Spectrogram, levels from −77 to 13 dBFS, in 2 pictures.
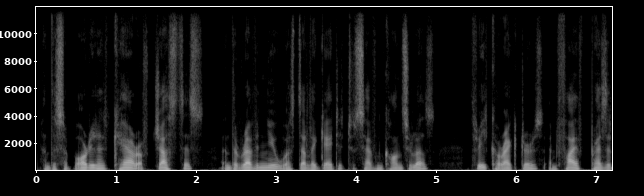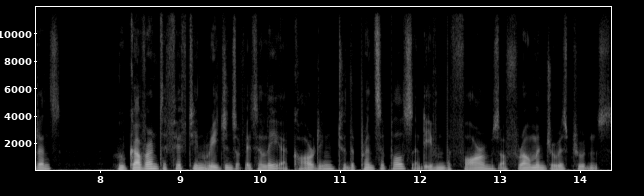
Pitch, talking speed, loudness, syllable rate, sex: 115 Hz, 155 wpm, -25 LUFS, 5.6 syllables/s, male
